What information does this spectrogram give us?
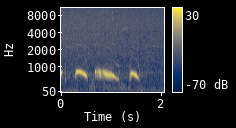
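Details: Spotted dove giving its calling coo, a voice used to stimulate and train decoy birds; three low, mellow arched coos, the middle one long and slurring downward, over a quiet background.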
